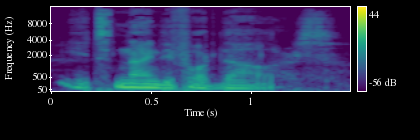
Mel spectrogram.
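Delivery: deadpan. Retold or imitated. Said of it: "And she said".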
